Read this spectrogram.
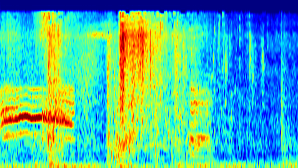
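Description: A body splashes into water.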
